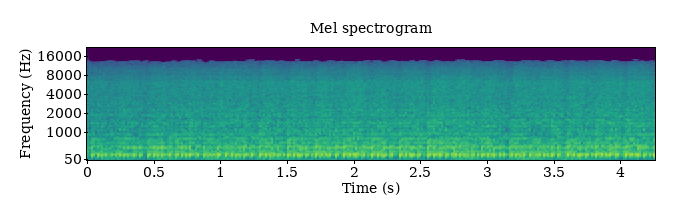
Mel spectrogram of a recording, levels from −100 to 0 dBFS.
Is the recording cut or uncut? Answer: uncut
